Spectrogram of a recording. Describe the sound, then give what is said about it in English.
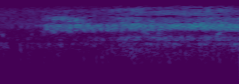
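Steady rushing of ocean water with a soft splashy hiss, surf washing in and out over the shore, fairly loud with a slight swell in volume and no voices. “Allow the stress as the water comes in. It's the ebb and flow.”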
